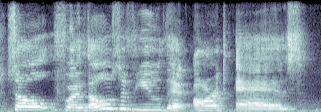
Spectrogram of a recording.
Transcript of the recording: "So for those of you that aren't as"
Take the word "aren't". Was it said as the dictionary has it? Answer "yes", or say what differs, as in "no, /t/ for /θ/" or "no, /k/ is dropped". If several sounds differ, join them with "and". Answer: yes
